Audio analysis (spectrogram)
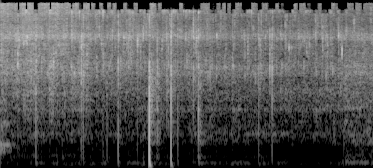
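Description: Onion pieces frying in a little oil in a pan, a quiet close crackle dotted with a few sharp pops and clicks, brief and without speech.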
